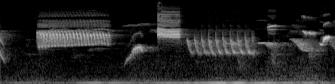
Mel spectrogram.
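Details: Jalak suren (Asian pied starling) singing masteran song: a long harsh buzzing screech, a rising whistle, another rasp, then a stuttered trill and scattered bright whistles over a steady low hum.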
